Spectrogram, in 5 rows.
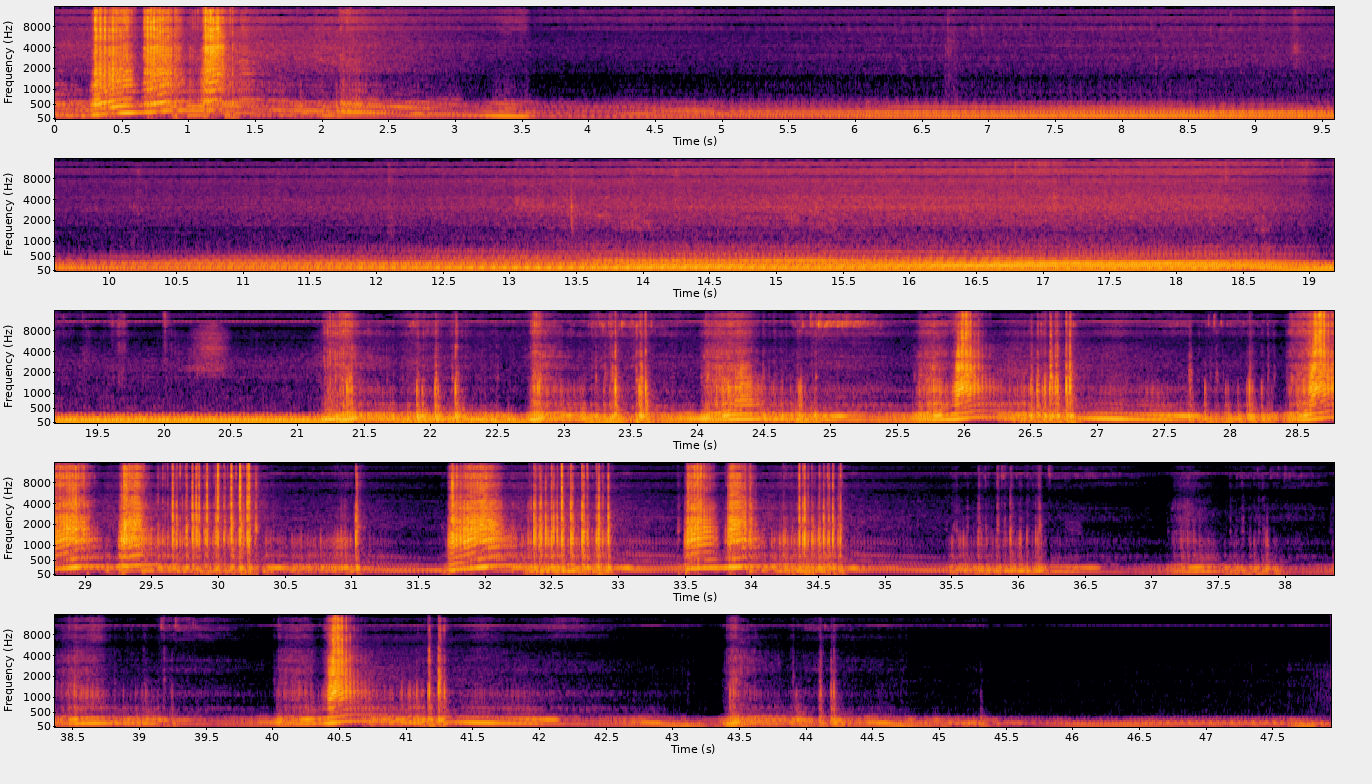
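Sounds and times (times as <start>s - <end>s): car engine revving: 0.0s - 47.9s
exhaust crackles: 11.3s - 34.8s, 47.3s - 47.9s.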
